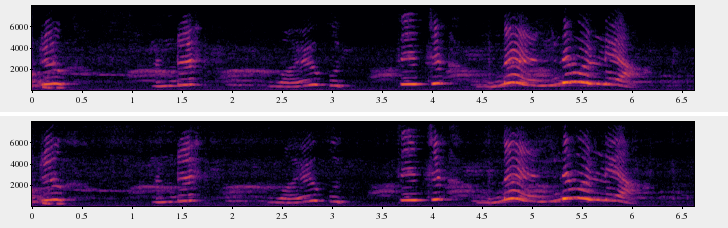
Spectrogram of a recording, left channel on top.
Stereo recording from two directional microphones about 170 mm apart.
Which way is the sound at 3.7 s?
5° left (ahead or behind).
